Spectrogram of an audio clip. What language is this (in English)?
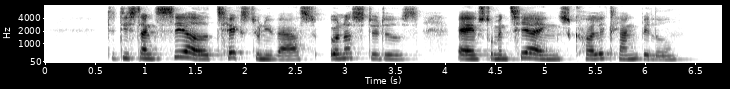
Danish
